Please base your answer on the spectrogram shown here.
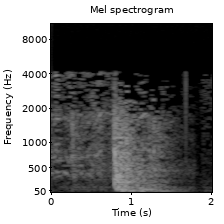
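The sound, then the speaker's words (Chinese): A door being pulled shut lands as a single dull thud partway through, followed by a low rumble that fades over about a second. A faint, steady background hum sits beneath it. “关上门”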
